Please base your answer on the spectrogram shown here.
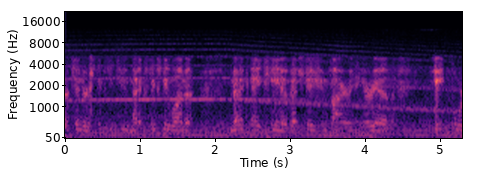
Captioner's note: radio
